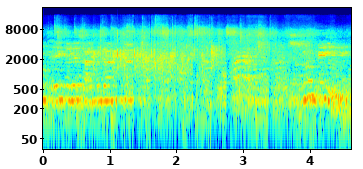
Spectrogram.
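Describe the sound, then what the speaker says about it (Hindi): A room of people applauds Group A at a 2024 road safety quiz event in India, dense continuous clapping that stays loud for several seconds. "ग्रुप ए के लिए ताली बजाएं।"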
